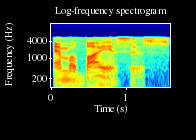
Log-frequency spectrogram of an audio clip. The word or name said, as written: amebiasis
